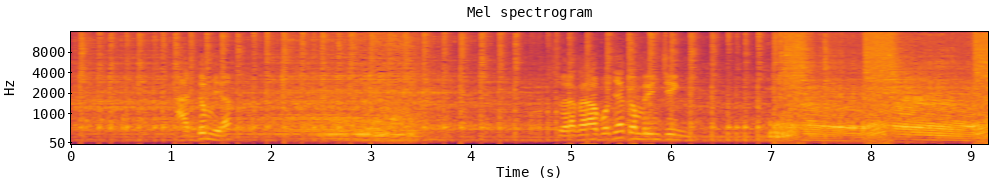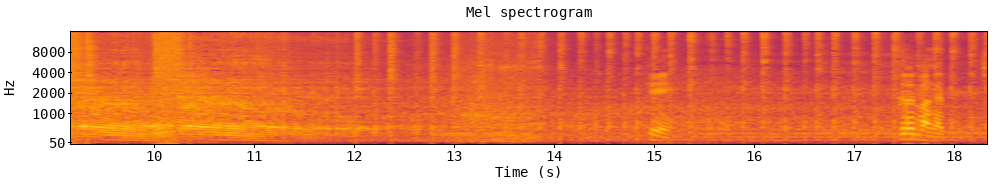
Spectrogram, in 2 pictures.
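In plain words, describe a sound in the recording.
A motorcycle engine revs up and down sharply several times.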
